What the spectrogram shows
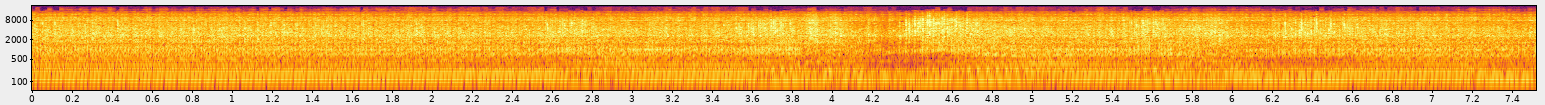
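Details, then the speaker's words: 383 big-block V8 with solid lifters and headers in a 1974 Dodge D100, first start after timing advanced: deep, steady lumpy idle with a brief rise and fall, settling evenly with no knocks; normal idle. "sounds like a race car don't it"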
